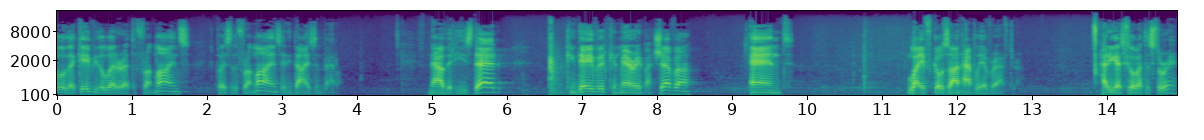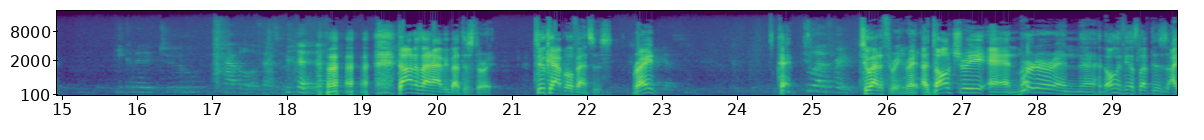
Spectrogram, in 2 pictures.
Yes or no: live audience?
yes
